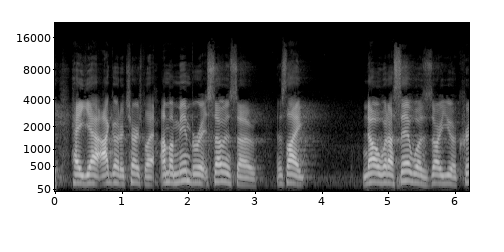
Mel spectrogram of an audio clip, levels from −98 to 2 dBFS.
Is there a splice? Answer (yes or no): yes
